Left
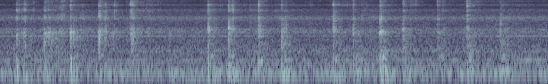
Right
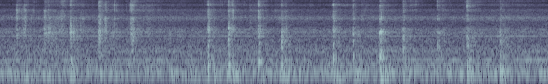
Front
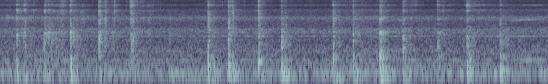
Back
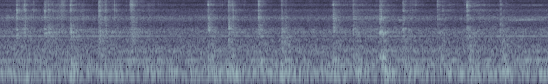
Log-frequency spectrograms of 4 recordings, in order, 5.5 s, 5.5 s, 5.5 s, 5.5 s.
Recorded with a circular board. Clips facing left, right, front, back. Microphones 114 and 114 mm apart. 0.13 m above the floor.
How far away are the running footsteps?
About 1.2 m.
